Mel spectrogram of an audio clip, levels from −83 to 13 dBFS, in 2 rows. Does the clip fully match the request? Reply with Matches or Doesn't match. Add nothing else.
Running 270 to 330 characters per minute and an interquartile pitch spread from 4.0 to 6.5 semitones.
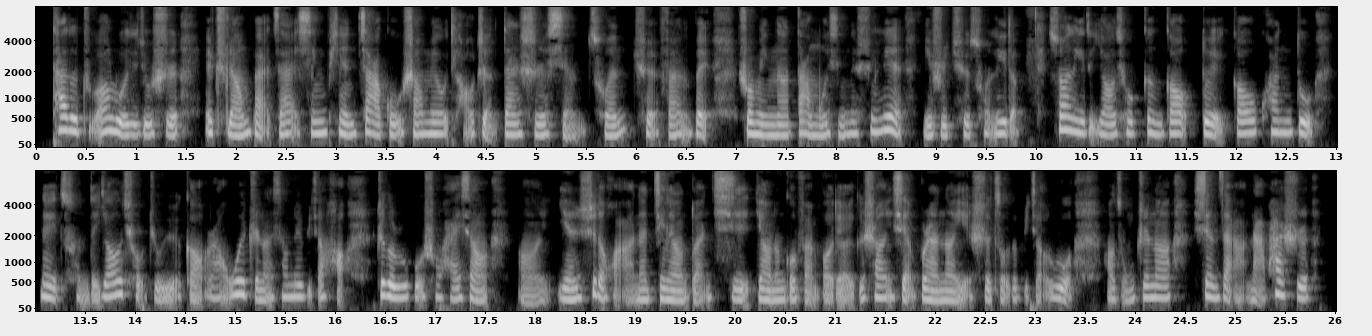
Doesn't match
